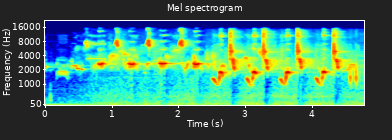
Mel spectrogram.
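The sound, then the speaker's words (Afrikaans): A small grey songbird sings a clear, lively song: bright whistled notes first, then a quick repeating series of rising chirps and trills. No voices accompany it. “En almal kyk afwagtend na die klein grys voeltjie. Sy gaan sit op die platform en begin sing.”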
